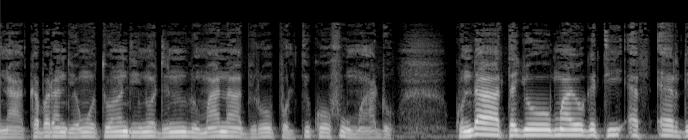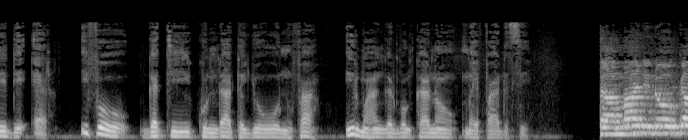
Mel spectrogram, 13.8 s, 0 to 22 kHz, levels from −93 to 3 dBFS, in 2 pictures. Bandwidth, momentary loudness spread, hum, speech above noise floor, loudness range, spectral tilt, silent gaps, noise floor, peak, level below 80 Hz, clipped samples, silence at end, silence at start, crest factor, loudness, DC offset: 11.5 kHz; 14 LU; none; 40 dB; 6 LU; -8 dB/octave; none; -61 dBFS; -4 dBFS; -56 dBFS; under 0.1%; 0 s; 0 s; 18 dB; -22 LUFS; under 0.1%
